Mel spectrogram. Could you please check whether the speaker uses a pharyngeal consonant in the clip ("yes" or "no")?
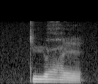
yes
